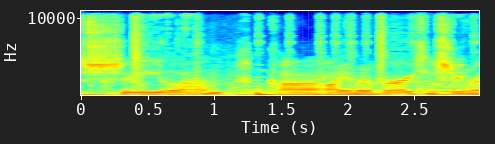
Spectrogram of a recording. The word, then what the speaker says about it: SheilannO: Hi everyone, I'm SheilannO, pronounced Sheillann.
